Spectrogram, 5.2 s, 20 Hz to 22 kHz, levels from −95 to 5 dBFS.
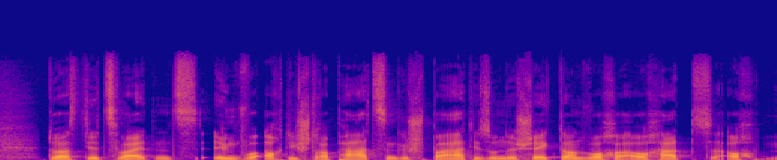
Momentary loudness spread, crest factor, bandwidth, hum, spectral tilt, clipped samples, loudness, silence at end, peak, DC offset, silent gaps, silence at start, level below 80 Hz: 6 LU; 18 dB; 15 kHz; none; -5.5 dB/octave; under 0.1%; -23 LUFS; 0 s; -4 dBFS; under 0.1%; none; 0 s; -50 dBFS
